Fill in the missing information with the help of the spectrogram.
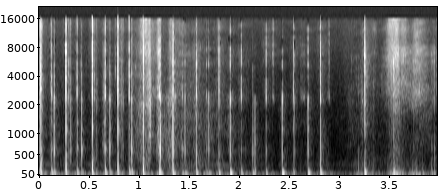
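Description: Fingernails scratch and tap the sides and white cap of a clear plastic bottle full of blue water beads. About two dozen quick, dry taps and scrapes come in an uneven rhythm, each with a low thump and a bright click that dies away almost at once. The tapping thins out near the end and gives way to a soft, hissy scratch.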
